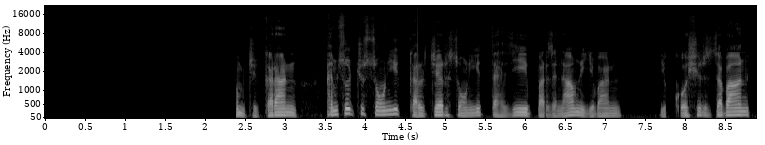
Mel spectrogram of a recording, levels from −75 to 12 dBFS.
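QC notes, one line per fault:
0.00–2.39 s, audio dropout to silence: The input was already lost when the clip begins, most likely through a disconnected source, a broken link or an accidental mute, while the recorder kept writing silence. The result is dead silence with no room tone at all, and the speech enters abruptly mid-flow at 2.39 s on "چھِ کَران اَمہِ سۭتۍ". Whatever was spoken before that point is unrecoverable.
4.65 s, gap between stream segments: Two consecutive stream segments, consistent with roughly 6-second segment lengths, were joined with timestamps that do not quite meet, leaving a hole of about 8 ms that the player filled with silence. It is heard as a brief, hard-edged tick or blip of nothing cutting into the speech. The surrounding audio is intact, so nothing is missing, only pushed slightly later.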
